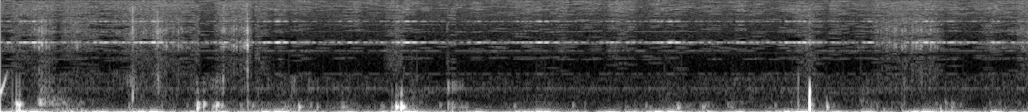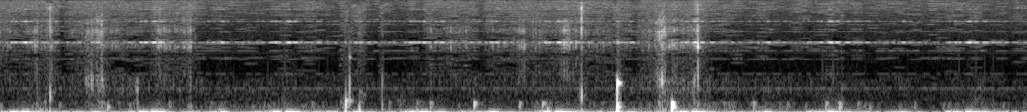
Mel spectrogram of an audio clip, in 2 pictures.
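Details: Low irregular gurgles, pops and squelches from the stomach; ordinary bowel sounds (borborygmi).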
